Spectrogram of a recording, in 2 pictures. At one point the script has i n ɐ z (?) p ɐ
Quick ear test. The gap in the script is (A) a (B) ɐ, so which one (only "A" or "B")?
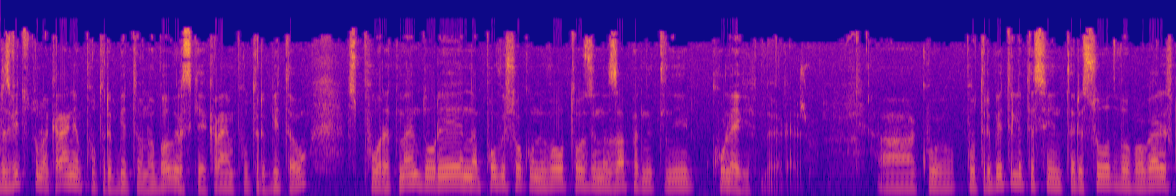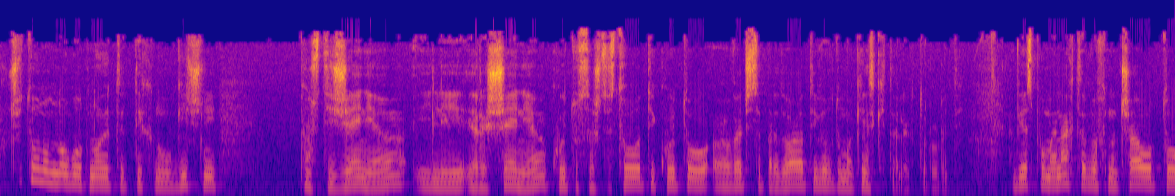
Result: A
